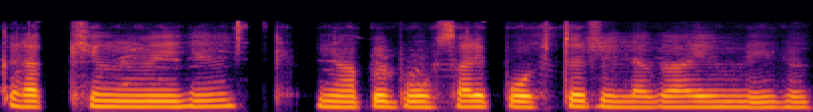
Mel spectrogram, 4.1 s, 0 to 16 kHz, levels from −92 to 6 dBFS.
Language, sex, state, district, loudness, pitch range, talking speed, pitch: Hindi, female, Haryana, Charkhi Dadri, -15 LUFS, 180-190 Hz, 160 wpm, 185 Hz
